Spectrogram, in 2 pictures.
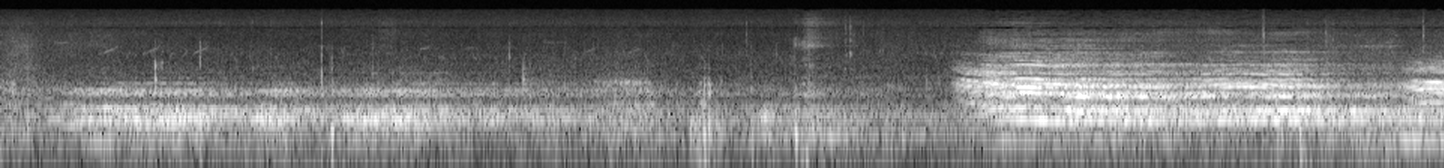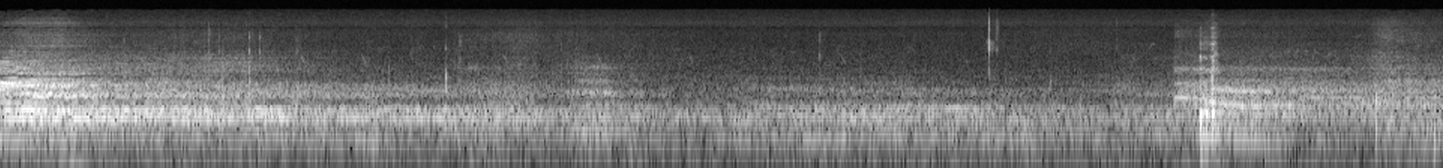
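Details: Red deer stag roaring during the rut, the mating season: two long, loud, harmonic bellows of about three and two seconds, deep and rasping. Quieter rumbling calls sound before and after, and there is a faint background hum.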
